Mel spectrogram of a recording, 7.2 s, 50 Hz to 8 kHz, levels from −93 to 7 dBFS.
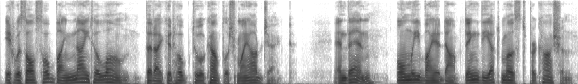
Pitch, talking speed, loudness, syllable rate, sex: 95 Hz, 185 wpm, -18 LUFS, 5.4 syllables/s, male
